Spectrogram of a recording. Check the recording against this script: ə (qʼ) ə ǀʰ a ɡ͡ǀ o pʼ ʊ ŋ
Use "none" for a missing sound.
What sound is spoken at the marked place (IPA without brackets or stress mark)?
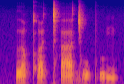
qʼ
